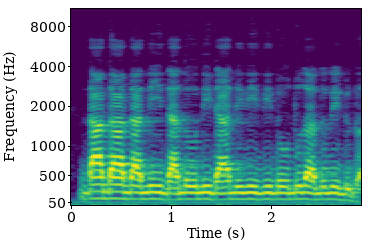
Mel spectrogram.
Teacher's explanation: দালটা জিহ্বার আগা সামনের উপরে দুই দাঁতের গোড়ার সঙ্গে লাগায়, গোড়াতে গিয়া লাগবে।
